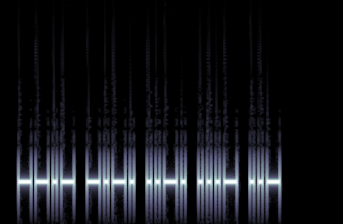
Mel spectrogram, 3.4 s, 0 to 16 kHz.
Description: Morse code, heard as a keyed tone, about 27 wpm, 700 Hz. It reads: QCFVU
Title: Code Groups - 5 Letters - 28wpm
